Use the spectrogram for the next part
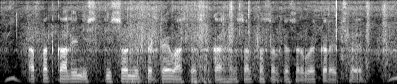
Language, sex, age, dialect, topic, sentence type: Maithili, male, 18-24, Angika, agriculture, statement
